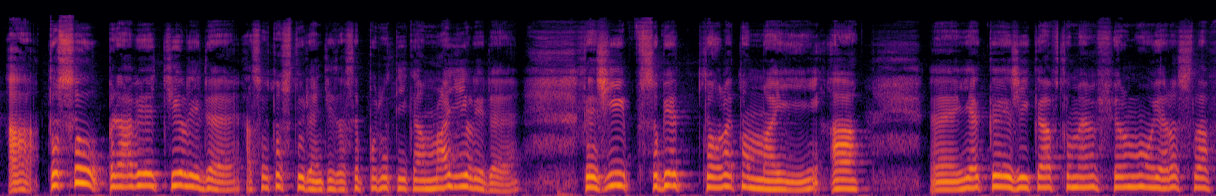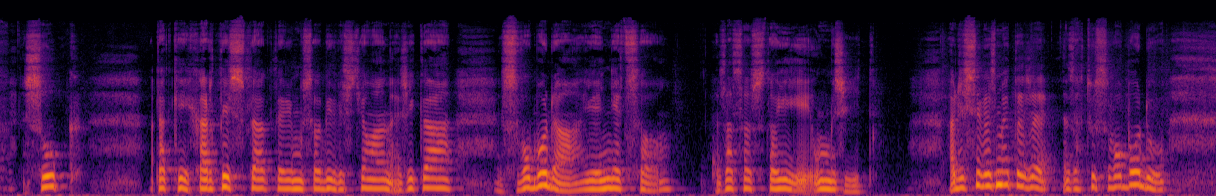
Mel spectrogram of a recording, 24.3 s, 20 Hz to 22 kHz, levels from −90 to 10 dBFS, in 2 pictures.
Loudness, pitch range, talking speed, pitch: -23 LUFS, 170-210 Hz, 125 wpm, 190 Hz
